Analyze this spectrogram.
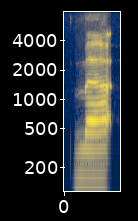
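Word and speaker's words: MØ: Let's move on to Mer, who's announced her. That's Mo. Just so you get the pronunciation of that, so you know who we're talking about.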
